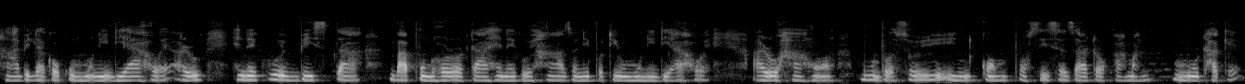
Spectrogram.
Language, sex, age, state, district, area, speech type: Assamese, female, 30-45, Assam, Charaideo, rural, spontaneous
